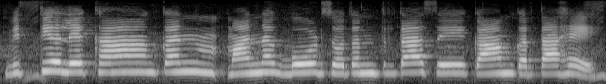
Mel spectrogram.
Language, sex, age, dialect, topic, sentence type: Hindi, female, 18-24, Marwari Dhudhari, banking, statement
